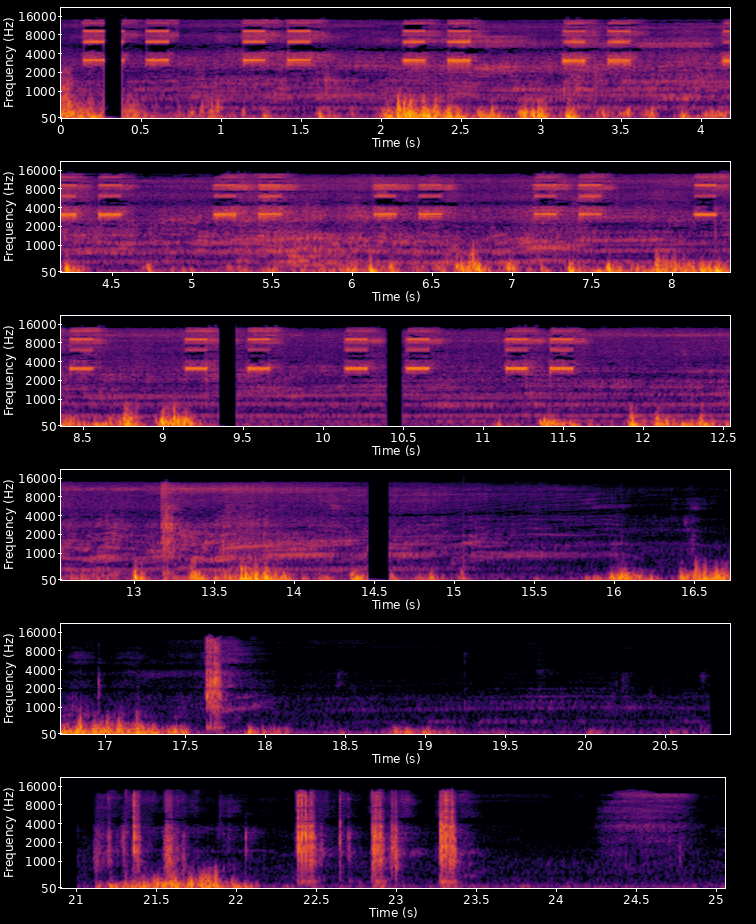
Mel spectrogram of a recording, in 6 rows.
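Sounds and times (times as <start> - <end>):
wind buffeting microphone: 0.0 - 9.4, 11.0 - 15.1, 15.8 - 19.2, 21.2 - 22.2
electronic warning beeper: 0.0 - 11.7.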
